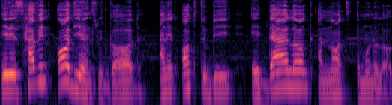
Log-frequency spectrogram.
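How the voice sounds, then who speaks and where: A man with a fairly high pitch swings his voice very widely up and down. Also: moderate pace. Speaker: podcast host and minister. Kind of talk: devotional sermon with fervent declaration prayer. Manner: fervent, earnest, prayerful; formal, preaching cadence.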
